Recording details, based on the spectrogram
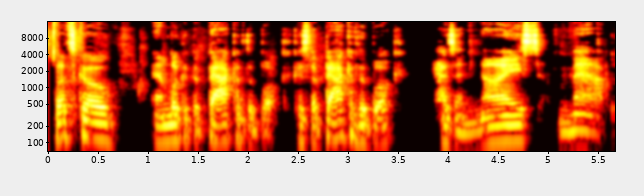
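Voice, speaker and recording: A man speaking as a first grade teacher at storytime, talking to young children in simple, short, repeated phrases, with a husky voice. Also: on the low side, expressive, unhurried, fairly bright tone. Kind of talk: storytime read-aloud and discussion for young children.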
